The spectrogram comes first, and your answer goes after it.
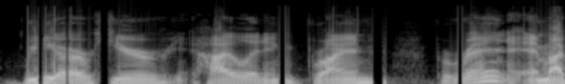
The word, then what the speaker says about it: Berard: Now, the plan for today, now that we got that out of the way, we are here highlighting Brian Berard. Am I pronouncing that right? Berard. Berard, okay.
